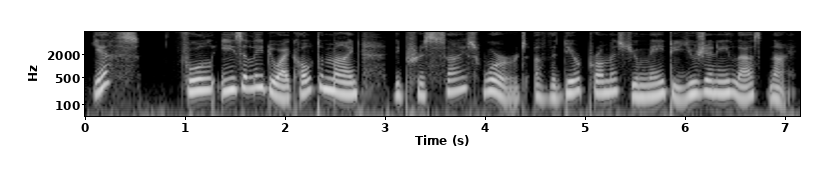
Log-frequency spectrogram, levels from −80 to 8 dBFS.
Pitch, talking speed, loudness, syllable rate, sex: 205 Hz, 175 wpm, -16 LUFS, 4.6 syllables/s, female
